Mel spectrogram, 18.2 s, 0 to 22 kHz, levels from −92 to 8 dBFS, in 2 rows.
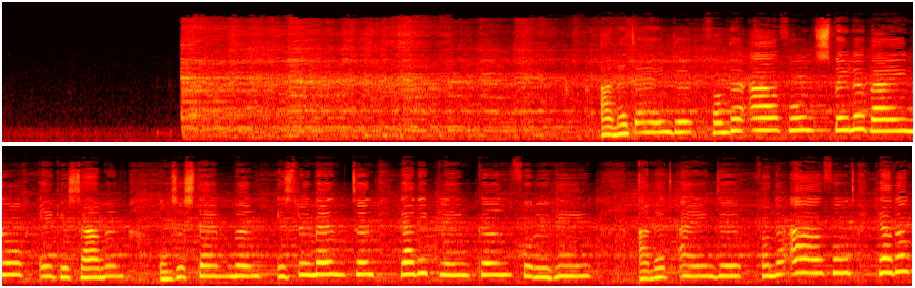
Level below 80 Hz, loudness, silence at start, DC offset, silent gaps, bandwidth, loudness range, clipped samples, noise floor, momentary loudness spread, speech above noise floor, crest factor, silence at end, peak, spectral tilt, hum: -64 dBFS; -22 LUFS; 1.8 s; under 0.1%; none; 14.5 kHz; 10 LU; under 0.1%; -62 dBFS; 13 LU; 41 dB; 18 dB; 0 s; -6 dBFS; -3.5 dB/octave; none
